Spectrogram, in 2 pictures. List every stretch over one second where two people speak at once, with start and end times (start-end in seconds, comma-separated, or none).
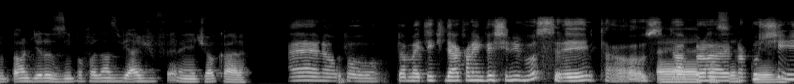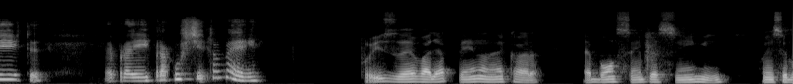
6.5-7.9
